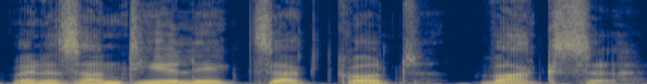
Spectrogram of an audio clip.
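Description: A man giving a calm devotional sermon with a measured, instructive delivery. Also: medium pitch, clean tone, no room sound, clean studio sound. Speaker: preacher.

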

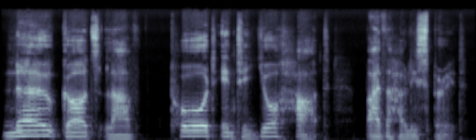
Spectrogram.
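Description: A man reading a scripted devotional commentary in a measured, emphatic way, pausing between listed points. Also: fairly low pitch. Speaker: devotional reader.

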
